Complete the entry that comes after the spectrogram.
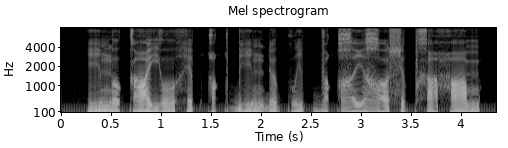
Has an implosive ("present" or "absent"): present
